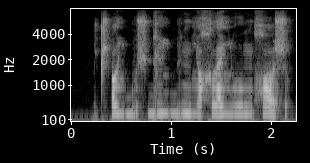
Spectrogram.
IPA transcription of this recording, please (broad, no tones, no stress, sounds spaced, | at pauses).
t͡ʃʼ ɔ ʎ b u ʃ ɡ y ʎ b y ŋ ʎ ɒ χ l a ʎ β u ŋ χ ɔ ʃ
